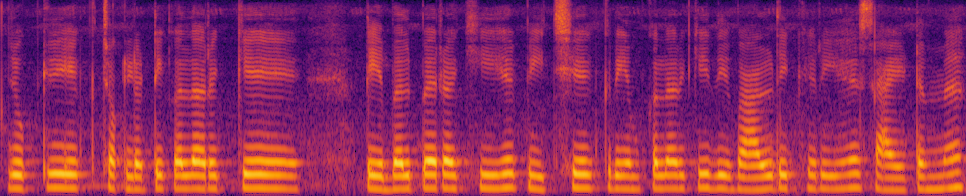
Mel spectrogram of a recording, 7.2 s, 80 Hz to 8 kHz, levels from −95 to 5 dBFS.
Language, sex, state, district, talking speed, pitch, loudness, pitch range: Hindi, female, Jharkhand, Sahebganj, 155 wpm, 200 Hz, -16 LUFS, 195-205 Hz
